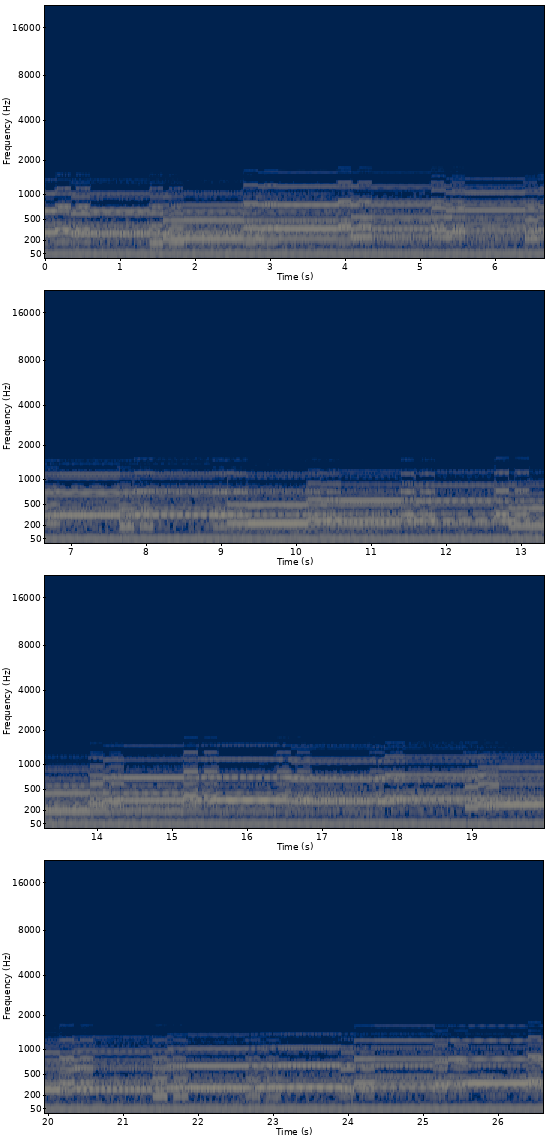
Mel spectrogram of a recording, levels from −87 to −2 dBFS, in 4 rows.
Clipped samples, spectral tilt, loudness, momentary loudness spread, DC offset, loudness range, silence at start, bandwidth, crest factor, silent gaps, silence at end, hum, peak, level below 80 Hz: under 0.1%; -8 dB/octave; -46 LUFS; 4 LU; under 0.1%; 1 LU; 0 s; 2 kHz; 10 dB; none; 0 s; none; -34 dBFS; -54 dBFS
